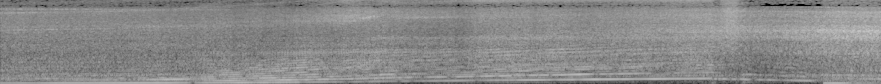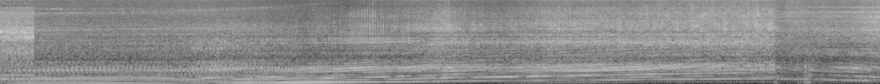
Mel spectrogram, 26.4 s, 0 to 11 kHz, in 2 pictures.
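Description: Turbocharged 2.0-litre four-cylinder engine of a Hyundai Genesis Coupe with a Tomei MX7960 big turbo, making two full-throttle dyno pulls. Each time the pitch climbs steadily for about eight seconds, then falls away as the throttle is lifted, near the middle and again near the end.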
